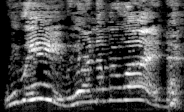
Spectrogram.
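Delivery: high, loud mock-French cheer; hammed-up national chant breaking into laughter; boastful French nationalists. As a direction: crow it like a gleeful caricature patriot. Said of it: "In France, they're like".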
